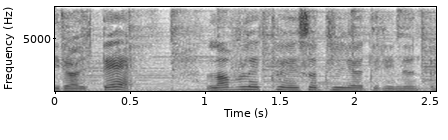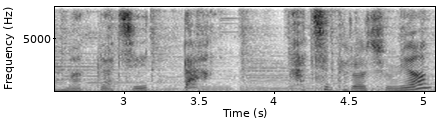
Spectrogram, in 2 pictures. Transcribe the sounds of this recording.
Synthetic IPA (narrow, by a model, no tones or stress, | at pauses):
iɾʌɭt͈e̞ | lʌbɯɭe̞tʰʌe̞sʰʌtɯʎːʌdɯɾinɯnɯmak̚k͈ad͡ʑit͈ak̚ | k͈ːat͡ɕʰitɯɾʌd͡ʑumjʌn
